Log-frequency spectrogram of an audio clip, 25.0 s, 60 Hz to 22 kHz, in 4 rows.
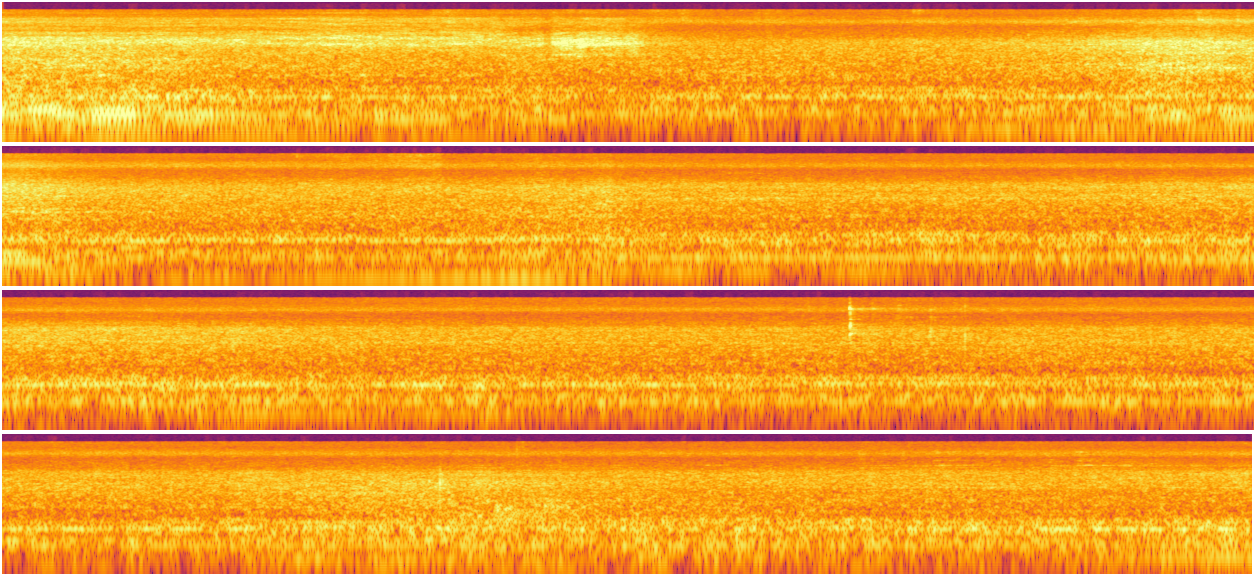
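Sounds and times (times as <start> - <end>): welding arc hissing: 0.0 - 3.4.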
